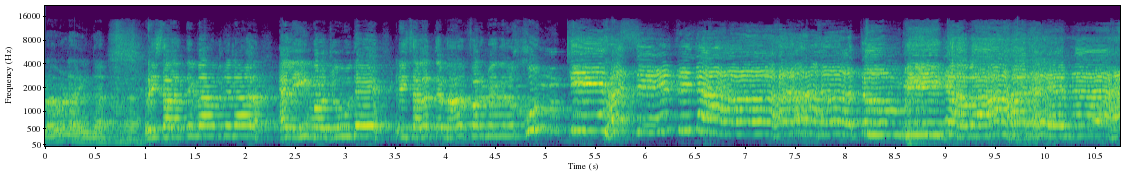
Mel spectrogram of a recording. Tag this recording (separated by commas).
Music, Speech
